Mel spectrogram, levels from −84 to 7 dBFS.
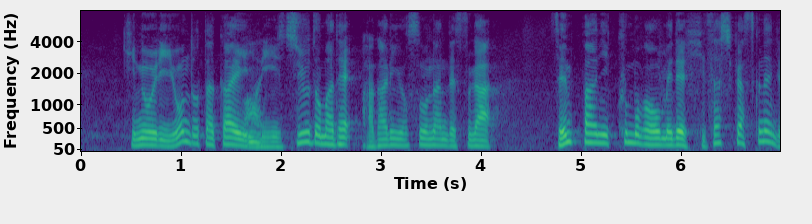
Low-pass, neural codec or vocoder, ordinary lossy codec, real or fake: none; codec, 16 kHz, 2 kbps, FunCodec, trained on Chinese and English, 25 frames a second; none; fake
